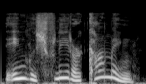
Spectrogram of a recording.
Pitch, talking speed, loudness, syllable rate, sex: 240 Hz, 205 wpm, -14 LUFS, 6.4 syllables/s, male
